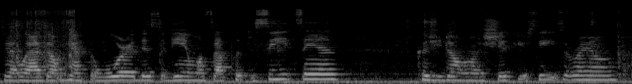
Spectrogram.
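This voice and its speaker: A woman's voice: lowish voice, fairly even intonation, moderate pace. An American woman talks through a homely how-to in a casual, folksy way. She is recorded indoors some distance from the microphone, with noticeable room echo and a little background noise. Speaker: home gardening video host. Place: small indoor room at home. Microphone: camera a short distance away. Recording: roomy, distant mic, faint noise.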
